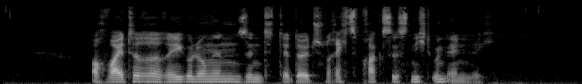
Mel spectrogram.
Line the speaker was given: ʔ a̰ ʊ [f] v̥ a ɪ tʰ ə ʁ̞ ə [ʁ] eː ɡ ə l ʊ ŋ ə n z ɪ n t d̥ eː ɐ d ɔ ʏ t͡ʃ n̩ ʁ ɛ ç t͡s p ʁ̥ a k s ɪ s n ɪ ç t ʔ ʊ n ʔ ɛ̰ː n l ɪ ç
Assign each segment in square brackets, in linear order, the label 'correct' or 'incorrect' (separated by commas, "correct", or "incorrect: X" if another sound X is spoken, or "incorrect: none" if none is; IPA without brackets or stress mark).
incorrect: x, correct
